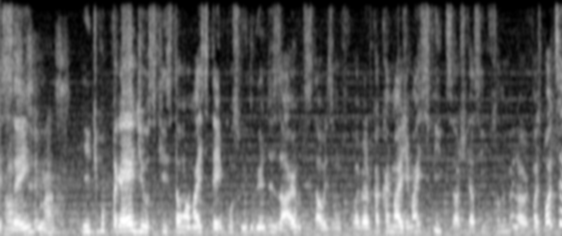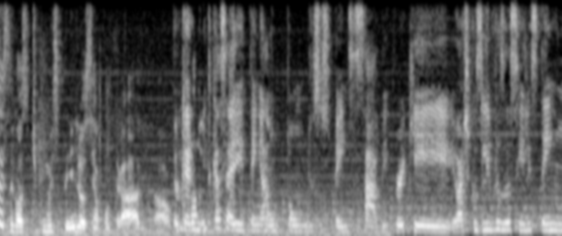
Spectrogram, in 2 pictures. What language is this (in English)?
Portuguese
